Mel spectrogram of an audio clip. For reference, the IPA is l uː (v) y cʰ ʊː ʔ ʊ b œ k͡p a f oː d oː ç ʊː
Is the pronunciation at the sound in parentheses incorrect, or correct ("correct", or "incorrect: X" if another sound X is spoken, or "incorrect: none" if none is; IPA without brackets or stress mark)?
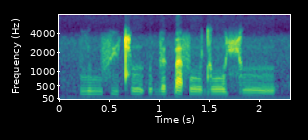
incorrect: f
